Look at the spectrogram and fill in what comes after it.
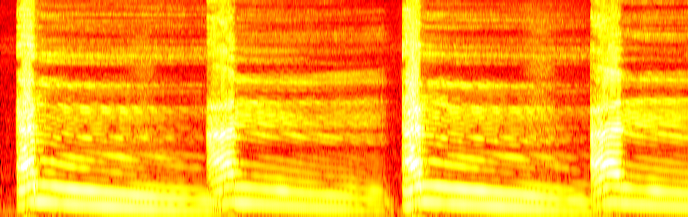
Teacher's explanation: And in the sides closed, the sound goes back and comes from the nose. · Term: Noon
